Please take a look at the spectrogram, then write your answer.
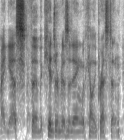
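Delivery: ordinary talk, nothing marked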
